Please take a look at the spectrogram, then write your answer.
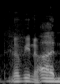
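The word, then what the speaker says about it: Novinha: How would you pronounce that? – I think it's Novena. – Like that? – Yeah, Novena.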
